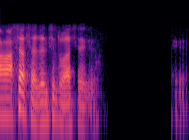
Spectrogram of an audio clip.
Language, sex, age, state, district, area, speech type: Assamese, male, 30-45, Assam, Charaideo, urban, conversation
